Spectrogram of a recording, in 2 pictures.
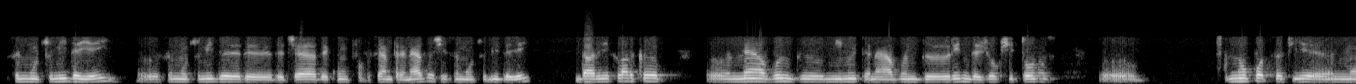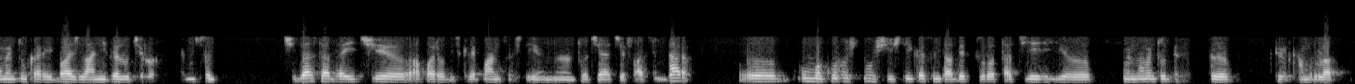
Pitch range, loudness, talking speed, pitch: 120-135 Hz, -18 LUFS, 195 wpm, 125 Hz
